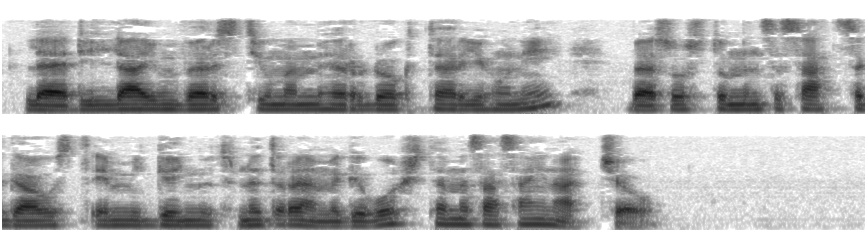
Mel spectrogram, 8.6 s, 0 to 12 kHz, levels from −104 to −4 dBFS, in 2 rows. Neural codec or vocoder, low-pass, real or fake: none; 7.2 kHz; real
